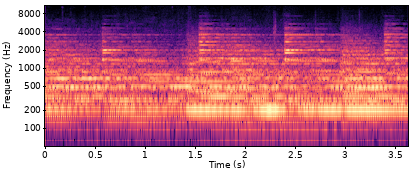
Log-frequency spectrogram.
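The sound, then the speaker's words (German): All the church bells of a city peal together at 21:28 on the anniversary of the city's destruction, in a full, continuous wash of overlapping tones, with fresh strikes cutting in every second or so. The ringing is loud and steady, with no voices. “Später um 21 Uhr wird im Dom eine ökumenische Abendandacht gefeiert, ehe um 21.28 Uhr traditionell alle Glocken der Stadt läuten.”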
